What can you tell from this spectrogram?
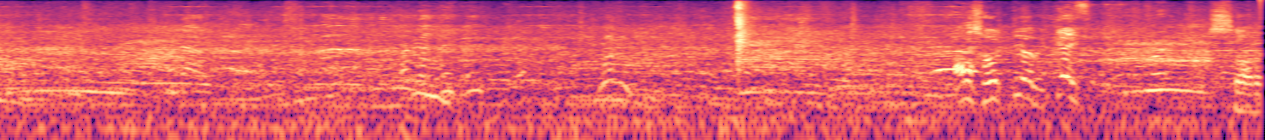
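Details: Milking cows at a busy village cattle market give repeated low, wavering moos, some bending upward then down, against steady background talk and market noise.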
